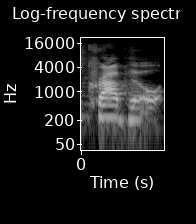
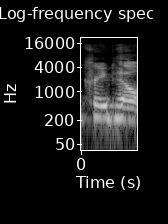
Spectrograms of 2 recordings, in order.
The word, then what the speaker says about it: Crabill: it's so funny because I thought it was Crab Hill and then she said crabill on the show last week I was like oh my gosh rip I've been saying it wrong um she's actually amazing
